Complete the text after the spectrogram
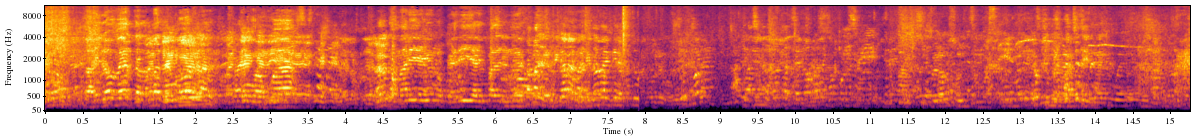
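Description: A crowd of people chatters in the background indoors.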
